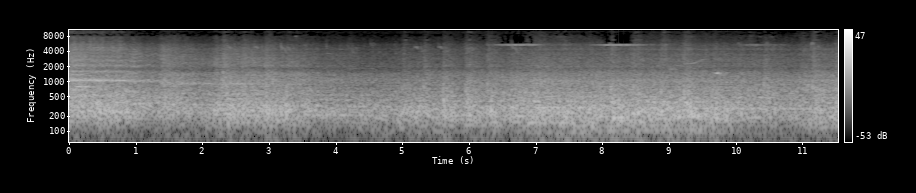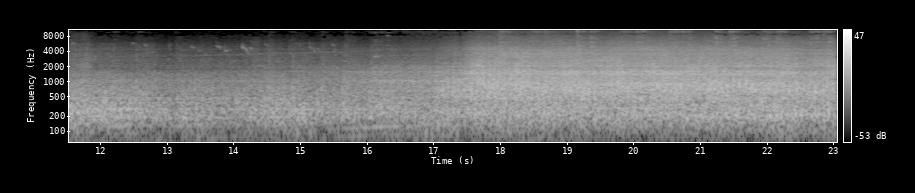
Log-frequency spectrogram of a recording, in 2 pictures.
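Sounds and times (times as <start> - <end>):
freight train wheels rumbling: 0.0 - 23.0.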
